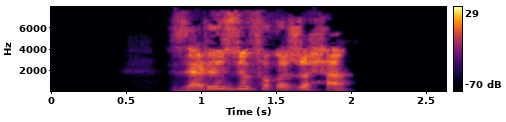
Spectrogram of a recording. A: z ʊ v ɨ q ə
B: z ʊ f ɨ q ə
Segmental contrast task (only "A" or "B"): B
